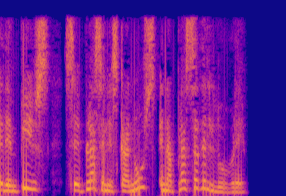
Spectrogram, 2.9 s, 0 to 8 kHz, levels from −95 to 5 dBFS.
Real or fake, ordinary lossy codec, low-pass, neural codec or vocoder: real; MP3, 64 kbps; 7.2 kHz; none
